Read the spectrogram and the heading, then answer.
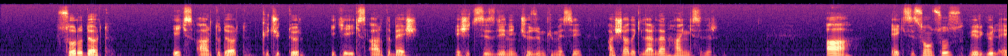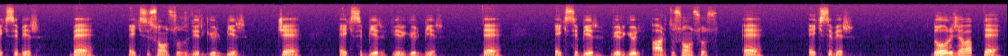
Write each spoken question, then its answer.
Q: Eşitsizliğinin çözüm kümesi aşağıdakilerden hangisidir?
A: Doğru cevap D.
